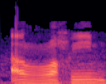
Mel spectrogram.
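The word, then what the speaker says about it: الرحيم: Ar-Rahim, deux ra, et on prolonge le I.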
